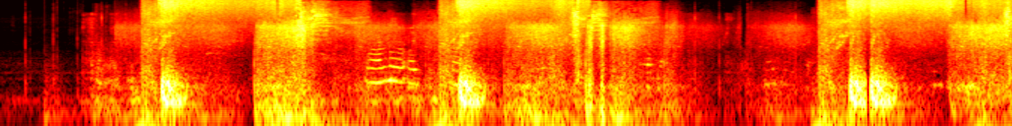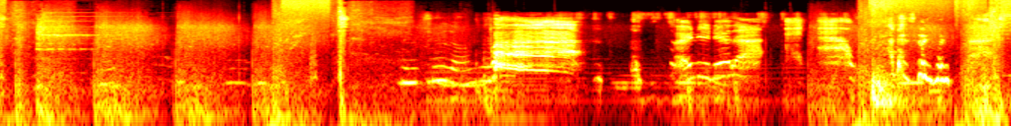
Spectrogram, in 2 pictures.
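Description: Gas jets hiss and whoosh in short bursts.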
